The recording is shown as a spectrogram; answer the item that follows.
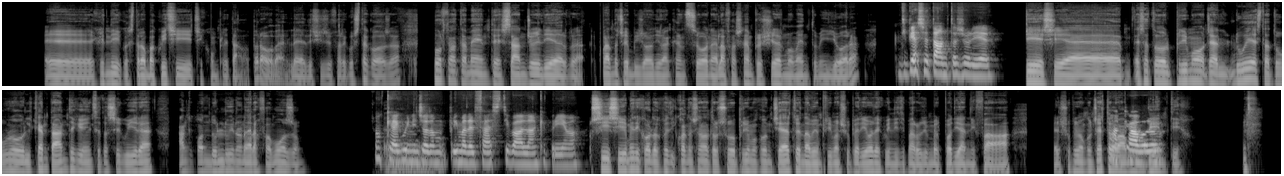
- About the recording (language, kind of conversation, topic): Italian, podcast, Qual è la canzone che più ti rappresenta?
- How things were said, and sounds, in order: "Geolier" said as "Gioelier"; other background noise; chuckle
